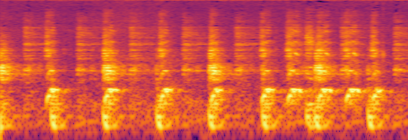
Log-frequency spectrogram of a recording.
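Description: Portable electronic keyboard playing short notes that each swoop quickly upward in pitch, at about two a second and bunching closer together near the end, over a faint steady higher-pitched layer.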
